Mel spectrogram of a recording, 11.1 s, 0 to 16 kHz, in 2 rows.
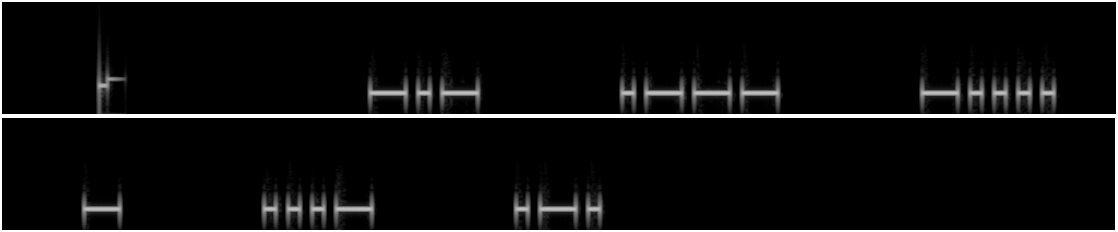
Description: Morse code, heard as a keyed tone, about 20 wpm, spaced as for 9 wpm, 700 Hz. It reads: KJ6TVR
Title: USA Call Signs - 6 Characters - 4x Character Spacing - 20wpm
